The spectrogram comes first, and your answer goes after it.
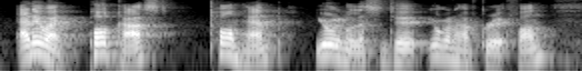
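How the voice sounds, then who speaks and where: A man speaks with a Belfast accent. The recording is very clean, with a silent background. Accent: Belfast, Northern Irish. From Belfast, Northern Ireland. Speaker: podcast host and fitness entrepreneur. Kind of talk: casual interview.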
